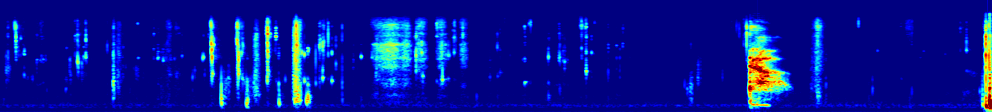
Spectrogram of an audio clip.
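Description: Wet chewing with sharp crunchy bites in irregular bursts, a louder smacking crunch near the end, and quiet pauses between mouthfuls; no one speaks.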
